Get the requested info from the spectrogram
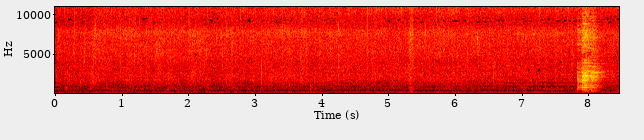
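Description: Diced bacon and onion sizzling steadily in a nonstick frying pan as they are stirred with a spatula. Near the end the spatula gives a brief, loud clatter against the pan.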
